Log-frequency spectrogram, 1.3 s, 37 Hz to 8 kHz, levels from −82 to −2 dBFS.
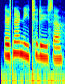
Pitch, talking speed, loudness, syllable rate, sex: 225 Hz, 320 wpm, -14 LUFS, 7.1 syllables/s, female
